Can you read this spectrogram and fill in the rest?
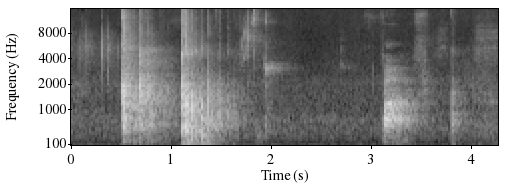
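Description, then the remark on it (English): Two six-sided dice are rolled against each other in a duel, where the highest roll wins. They clatter and tumble across a hard surface in a few sharp bursts of rattling clicks, with quieter knocks in between and a final tap as they settle. “Double D6 duel. Whoever rolls highest wins in this scenario.”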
